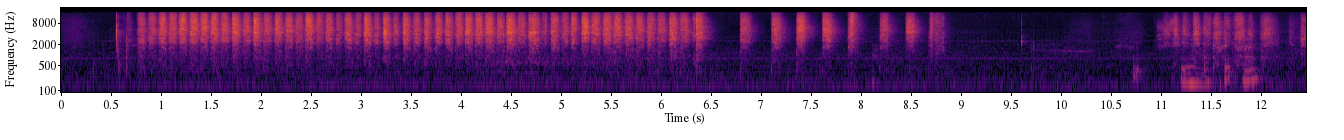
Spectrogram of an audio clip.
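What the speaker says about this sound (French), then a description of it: "donc je ponce les couches pour que ce soit beaucoup plus lisse" A white buffer block sands down layers of nail polish on a fingernail, a steady scratchy rubbing for several seconds, then a run of short rhythmic strokes, with a brief voice near the end.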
